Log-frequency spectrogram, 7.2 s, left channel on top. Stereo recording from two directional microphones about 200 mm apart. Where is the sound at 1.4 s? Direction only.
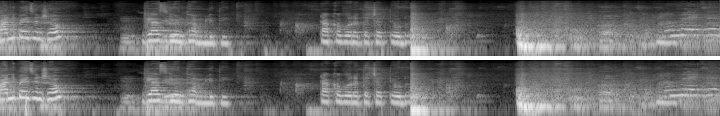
10° right (ahead or behind).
